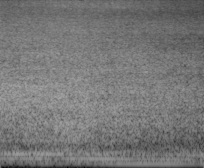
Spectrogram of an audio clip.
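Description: Outdoor background noise: a broad rushing sound that swells and fades, over a steady low hum, with a deeper rumble growing in the second half.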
